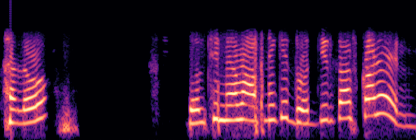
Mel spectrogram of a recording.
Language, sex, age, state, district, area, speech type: Bengali, female, 30-45, West Bengal, Dakshin Dinajpur, urban, conversation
